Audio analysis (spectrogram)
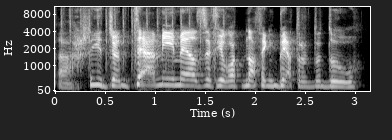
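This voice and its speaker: Woman putting on a gruff Russian-accented old boss. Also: mid-range voice, normal speed, pushed and bright, voice pushed down. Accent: put-on Russian accent. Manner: gruff, bossy, scolding. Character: gruff old male mob chairman, grandfather.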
